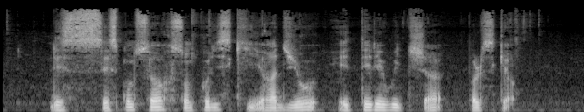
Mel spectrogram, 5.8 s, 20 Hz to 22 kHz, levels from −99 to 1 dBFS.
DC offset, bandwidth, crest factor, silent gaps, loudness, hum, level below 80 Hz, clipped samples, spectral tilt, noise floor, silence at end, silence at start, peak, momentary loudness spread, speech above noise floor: under 0.1%; 16 kHz; 18 dB; none; -21 LUFS; none; -52 dBFS; under 0.1%; -4.5 dB/octave; -61 dBFS; 0.7 s; 0.5 s; -2 dBFS; 8 LU; 41 dB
